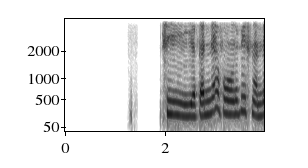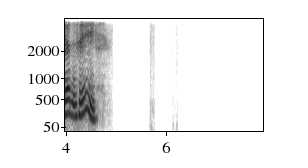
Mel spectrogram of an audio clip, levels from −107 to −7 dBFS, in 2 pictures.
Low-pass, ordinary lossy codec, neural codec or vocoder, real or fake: 3.6 kHz; none; codec, 16 kHz, 8 kbps, FreqCodec, smaller model; fake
